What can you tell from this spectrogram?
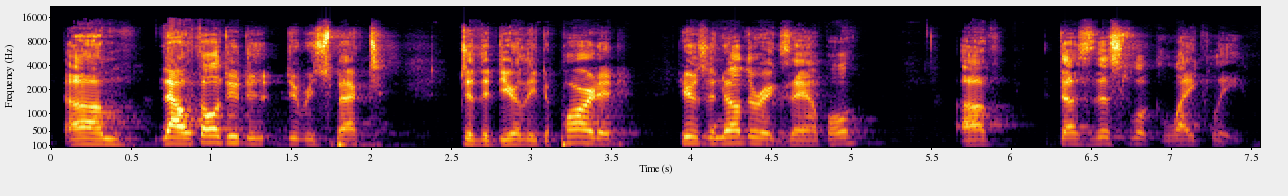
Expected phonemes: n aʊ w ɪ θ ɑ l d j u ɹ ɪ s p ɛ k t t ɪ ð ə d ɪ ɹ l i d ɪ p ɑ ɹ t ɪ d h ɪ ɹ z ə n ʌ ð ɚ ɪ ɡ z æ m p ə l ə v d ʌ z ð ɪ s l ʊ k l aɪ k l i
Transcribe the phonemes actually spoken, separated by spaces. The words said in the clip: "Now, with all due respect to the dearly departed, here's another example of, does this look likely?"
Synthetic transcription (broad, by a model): n aʊ w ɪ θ ɑ l d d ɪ ɹ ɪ s p ɛ k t t ɪ ð ə d ɪ ɹ l i d ɪ p ɑ ɹ t ɪ d h ɪ ɹ z ə n ʌ ð ɚ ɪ ɡ z æ m p l ə v d ʌ z ð ɪ s l ʊ k l aɪ k l i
